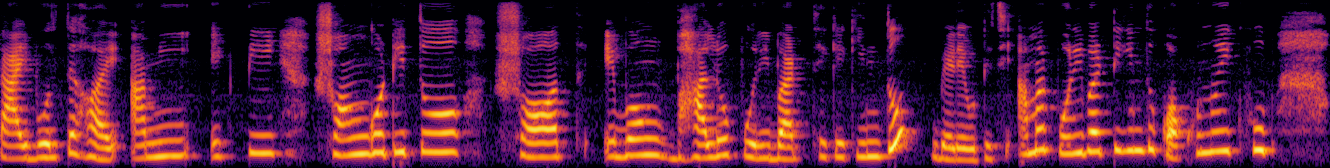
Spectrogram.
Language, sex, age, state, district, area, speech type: Bengali, female, 60+, West Bengal, Purulia, urban, spontaneous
